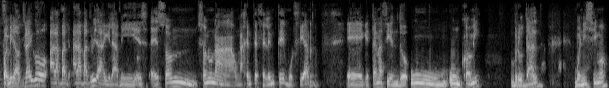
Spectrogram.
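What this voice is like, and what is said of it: Murcian Spanish accent. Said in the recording (Spanish): “Soy el, el, acento murciano de esta el acento murciano de, aquí”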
